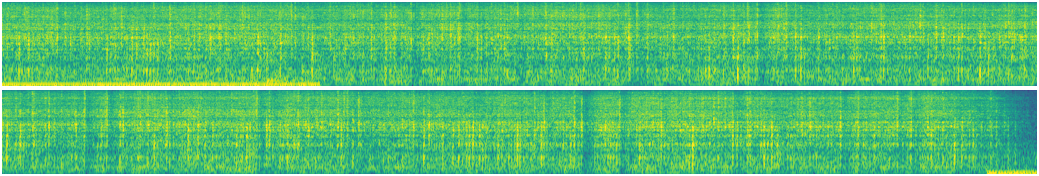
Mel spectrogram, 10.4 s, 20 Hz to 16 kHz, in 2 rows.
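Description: Flux-cored arc welding with an all-position E71T-1 wire under 100% CO2 shielding gas at 275 amps and 29 volts: the arc runs steadily, giving off a continuous sizzle.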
